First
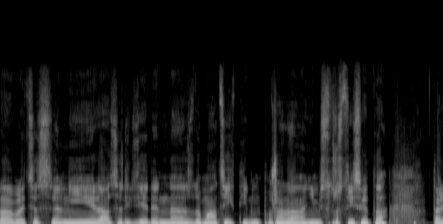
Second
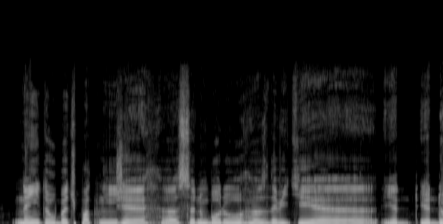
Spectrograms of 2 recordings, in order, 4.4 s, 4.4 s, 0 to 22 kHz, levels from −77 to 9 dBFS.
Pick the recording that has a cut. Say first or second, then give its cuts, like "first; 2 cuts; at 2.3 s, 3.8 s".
second; 1 cut; at 1.2 s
